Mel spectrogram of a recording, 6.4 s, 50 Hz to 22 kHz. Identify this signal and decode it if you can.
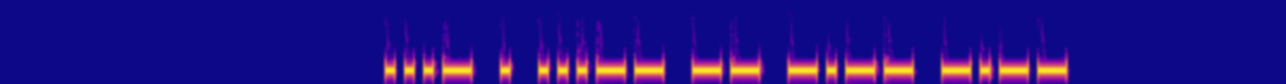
Morse code, heard as a keyed tone, about 25 wpm, 700 Hz. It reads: VE3MYY
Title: DXCC-100 Call Signs - 6 Characters - 25wpm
